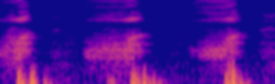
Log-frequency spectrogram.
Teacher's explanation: wh is a voiceless variety of the letter W so it's almost the same as W but it's not it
